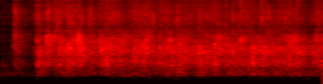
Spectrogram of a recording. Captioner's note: applause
